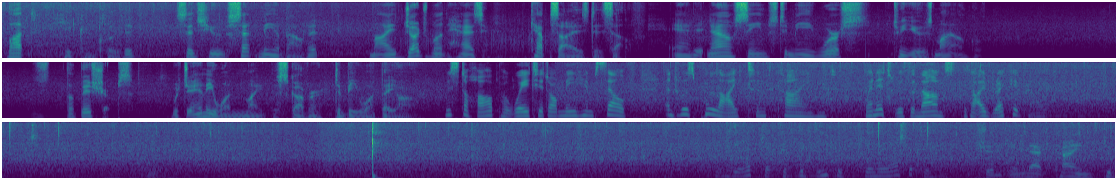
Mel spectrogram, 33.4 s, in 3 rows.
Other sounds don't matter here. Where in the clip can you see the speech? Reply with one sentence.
You can hear the speech from 0.0 to 9.8 s, from 11.5 to 21.6 s and from 29.4 to 33.3 s.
